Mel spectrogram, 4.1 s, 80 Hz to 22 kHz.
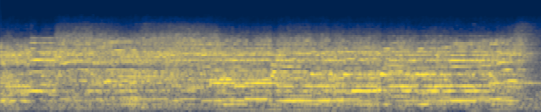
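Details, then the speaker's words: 1950 Sparton 141XX AM/FM tube radio after repairs including a 6AV6 tube swap, antenna connected: music plays clean and clear with no low drone underneath; the hum is gone. "No more hum. No more hum."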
